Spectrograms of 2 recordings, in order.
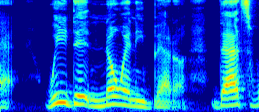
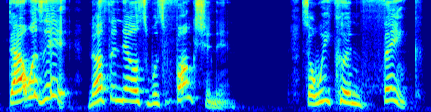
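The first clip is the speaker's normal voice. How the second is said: high excited insistence on the point; emphatic exclamation; 9 semitones higher than usual. Real, not acted. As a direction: drive the point home high. Emphatic point about the brain.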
